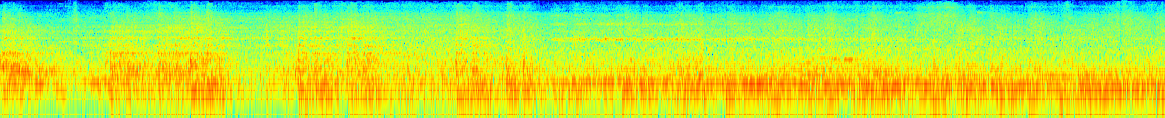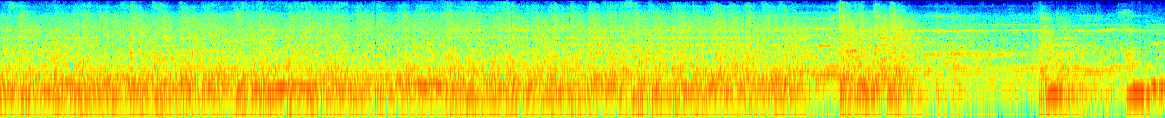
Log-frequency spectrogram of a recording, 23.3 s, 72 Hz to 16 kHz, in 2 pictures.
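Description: JR West 221 series electric trains running along the platform: a steady rumble of wheels and traction motors on the rails, with some clacking over the rail joints.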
